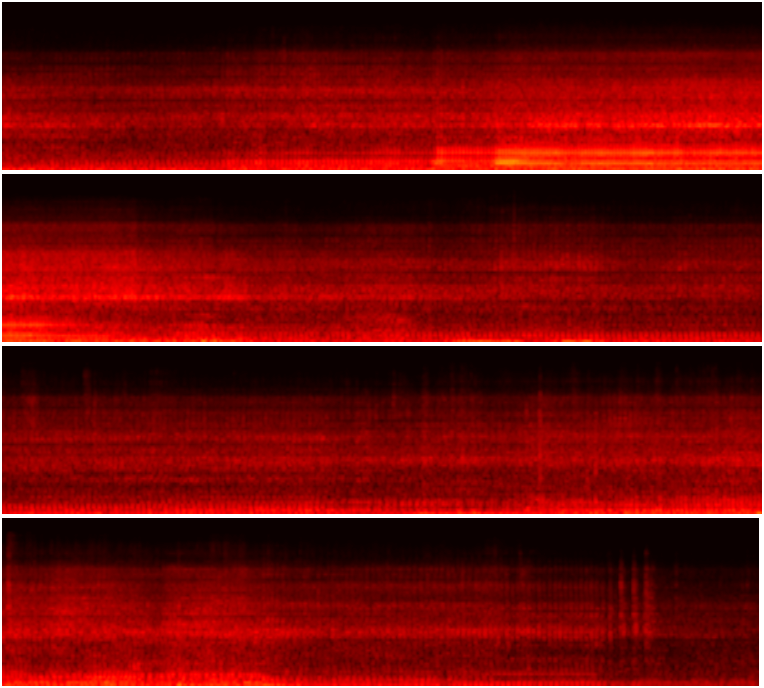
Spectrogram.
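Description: Off-road vehicle's engine running under way, with wind rushing over the microphone. The engine pulls harder for a few seconds early on, then eases off and quietens as the vehicle slows and stops near the end.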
